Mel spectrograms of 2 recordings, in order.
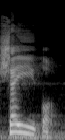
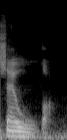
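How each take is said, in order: First: The first syllable has a short ai glide. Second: The first syllable has an au glide. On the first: The speaker calls it right. "Jadi bacanya menjadi uh, syaita" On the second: The speaker calls it wrong. "atau bahkan bukan syauta"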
